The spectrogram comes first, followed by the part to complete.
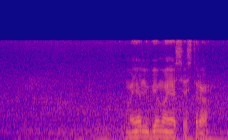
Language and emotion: Russian, neutral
